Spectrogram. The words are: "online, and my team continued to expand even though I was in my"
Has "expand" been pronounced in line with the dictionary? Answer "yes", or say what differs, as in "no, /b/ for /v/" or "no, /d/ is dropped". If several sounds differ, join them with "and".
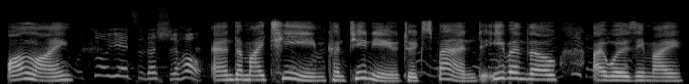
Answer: yes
